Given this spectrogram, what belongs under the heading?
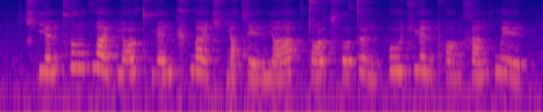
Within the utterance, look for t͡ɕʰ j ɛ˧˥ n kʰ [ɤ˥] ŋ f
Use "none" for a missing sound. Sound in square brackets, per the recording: ɤ˥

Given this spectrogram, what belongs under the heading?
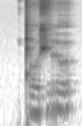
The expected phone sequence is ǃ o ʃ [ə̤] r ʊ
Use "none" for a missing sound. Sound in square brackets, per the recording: ə̤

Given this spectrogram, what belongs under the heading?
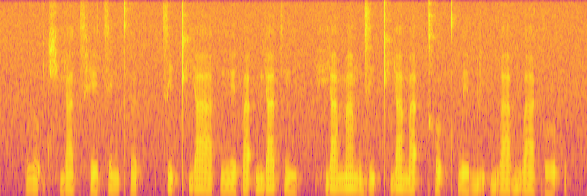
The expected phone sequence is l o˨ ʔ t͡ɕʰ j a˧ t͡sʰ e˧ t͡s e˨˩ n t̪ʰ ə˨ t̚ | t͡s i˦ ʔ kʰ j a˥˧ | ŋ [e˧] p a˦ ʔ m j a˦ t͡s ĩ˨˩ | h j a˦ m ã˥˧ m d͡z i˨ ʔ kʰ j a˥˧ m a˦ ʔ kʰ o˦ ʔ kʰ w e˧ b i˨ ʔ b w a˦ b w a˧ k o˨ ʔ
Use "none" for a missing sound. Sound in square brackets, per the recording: e˧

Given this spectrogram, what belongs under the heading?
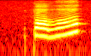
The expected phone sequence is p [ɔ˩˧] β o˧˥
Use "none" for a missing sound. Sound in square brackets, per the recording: ɔ˨˩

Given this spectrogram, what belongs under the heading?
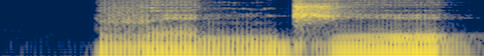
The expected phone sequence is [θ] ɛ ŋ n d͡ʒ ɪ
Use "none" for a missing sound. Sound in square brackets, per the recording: v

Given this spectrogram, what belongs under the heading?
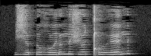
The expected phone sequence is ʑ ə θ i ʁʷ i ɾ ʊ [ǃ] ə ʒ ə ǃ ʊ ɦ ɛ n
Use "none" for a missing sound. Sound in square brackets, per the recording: n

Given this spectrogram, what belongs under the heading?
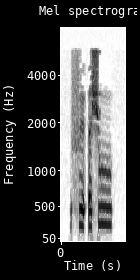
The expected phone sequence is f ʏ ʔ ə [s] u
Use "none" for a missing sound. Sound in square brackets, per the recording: ʃ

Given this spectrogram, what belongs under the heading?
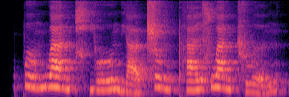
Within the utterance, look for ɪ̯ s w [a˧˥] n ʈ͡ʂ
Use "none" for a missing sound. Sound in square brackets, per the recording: a˥˩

